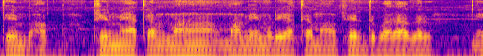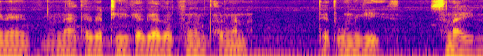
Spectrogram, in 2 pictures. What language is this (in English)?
Dogri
